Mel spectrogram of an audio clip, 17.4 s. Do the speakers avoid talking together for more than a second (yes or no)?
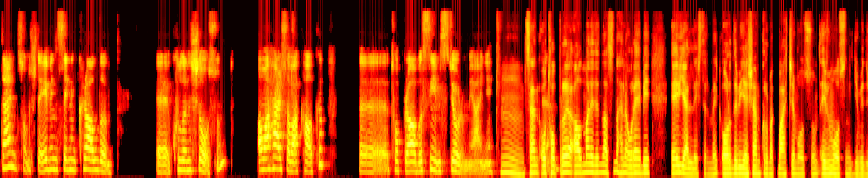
yes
